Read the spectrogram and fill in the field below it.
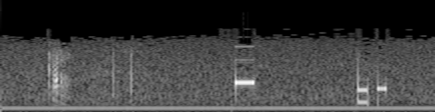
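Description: An amateur radio repeater gives a single steady electronic beep, then two shorter two-tone beeps in quick succession, all over a constant low hum and radio static hiss.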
